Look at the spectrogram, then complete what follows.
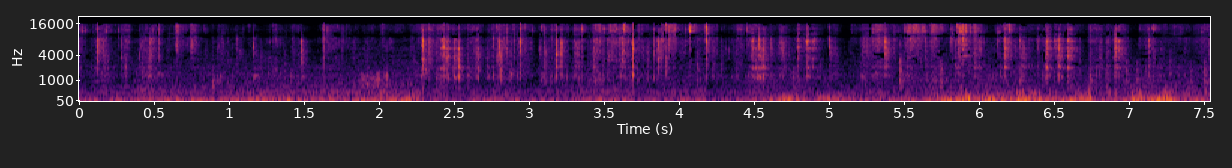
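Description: Dogs eating from their bowls, kibble mixed with egg and cabbage: a quick, uneven run of crunching and clicking.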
